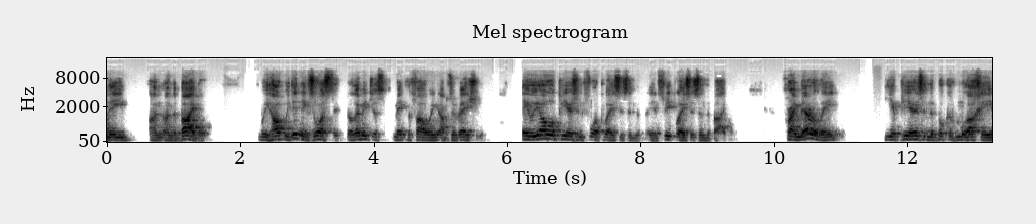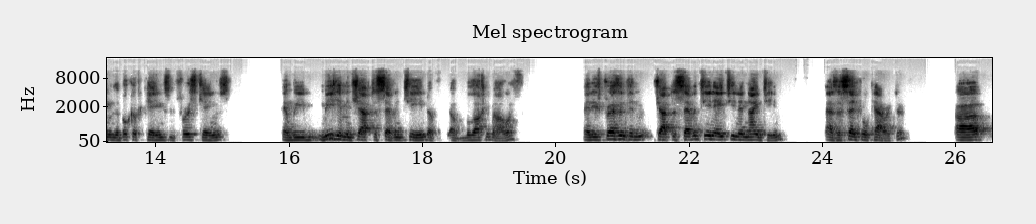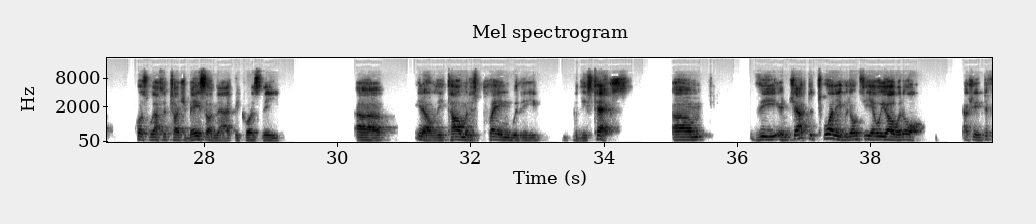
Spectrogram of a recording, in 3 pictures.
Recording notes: This audio was originally captured from Zoom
